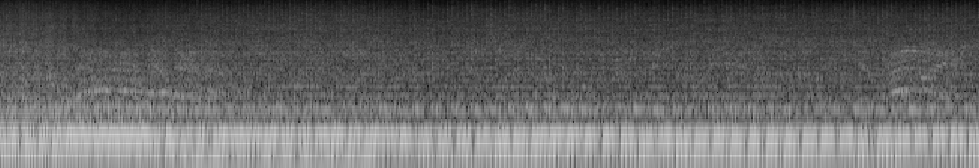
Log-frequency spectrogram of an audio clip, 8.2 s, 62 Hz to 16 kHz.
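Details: Nissan KA24DET-swapped Datsun 510 wagon on a MicroSquirt ECU with no IAC valve, on its first start: the engine surges and stumbles, barely kept alive with throttle; rough running from timing locked at 15° and a super lean mixture.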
